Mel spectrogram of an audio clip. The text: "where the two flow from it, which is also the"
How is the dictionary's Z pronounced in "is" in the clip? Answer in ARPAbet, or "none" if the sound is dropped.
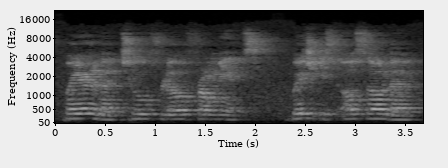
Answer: S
